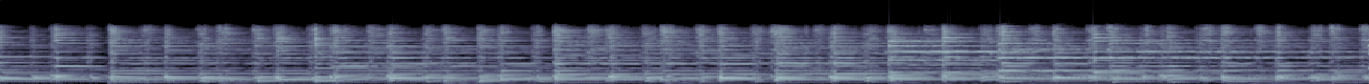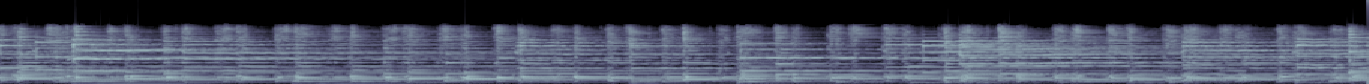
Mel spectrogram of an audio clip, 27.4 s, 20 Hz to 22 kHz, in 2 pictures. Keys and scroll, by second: 9.7 ctrl+alt+shift+n.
